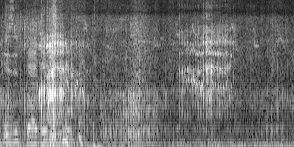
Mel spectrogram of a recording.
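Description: Orange tabby cat meowing while being petted, two calls that bend in pitch, one about half a second to a second in and another around three seconds in.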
